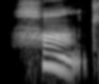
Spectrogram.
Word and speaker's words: honk: But 20 looks like it's an O, but it sounds like an ah. So honk. You have to open more. Keep your lips straight. Ha with an NK. Honk.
